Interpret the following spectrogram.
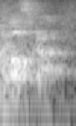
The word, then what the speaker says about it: Helfgott: We're sitting here at MadHive's office in New York with, and I don't know how to pronounce the last name. Helfgott.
